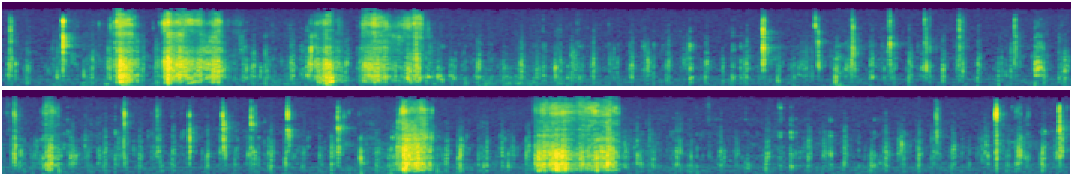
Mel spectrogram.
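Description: Close-miked eating of cooked whole octopus: steady wet chewing and biting, full of sticky mouth clicks, with several louder slurps of a second or so, twice near the start and twice about two-thirds of the way through.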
